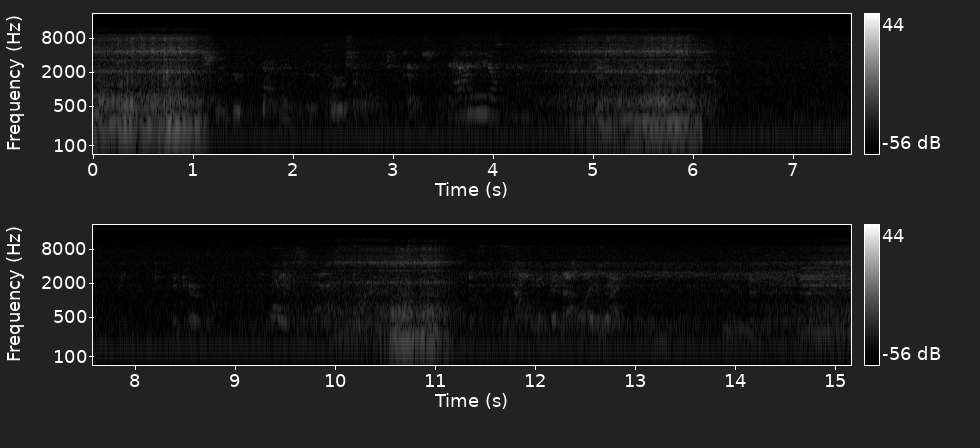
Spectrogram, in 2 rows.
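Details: Rough, low, irregular and fairly quiet snoring during sleep, about 12 snores a minute over steady room hum; the sleeper claims he doesn't snore.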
